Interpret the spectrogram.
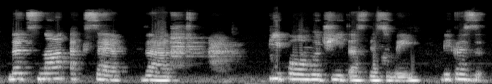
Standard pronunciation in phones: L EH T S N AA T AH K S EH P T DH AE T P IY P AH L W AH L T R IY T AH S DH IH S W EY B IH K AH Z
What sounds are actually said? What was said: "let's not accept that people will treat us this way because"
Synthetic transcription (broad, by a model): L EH T S N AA T AH K S EH P T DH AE T P IY P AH L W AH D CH IY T AH S DH IH S W EY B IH K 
